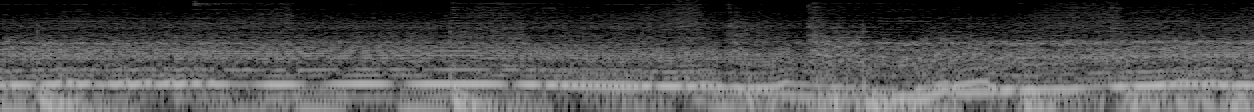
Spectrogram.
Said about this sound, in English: nice long continuous drift here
